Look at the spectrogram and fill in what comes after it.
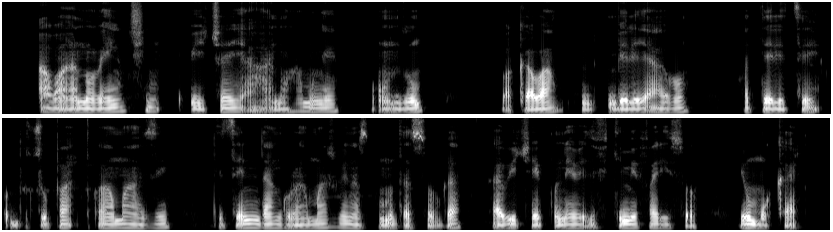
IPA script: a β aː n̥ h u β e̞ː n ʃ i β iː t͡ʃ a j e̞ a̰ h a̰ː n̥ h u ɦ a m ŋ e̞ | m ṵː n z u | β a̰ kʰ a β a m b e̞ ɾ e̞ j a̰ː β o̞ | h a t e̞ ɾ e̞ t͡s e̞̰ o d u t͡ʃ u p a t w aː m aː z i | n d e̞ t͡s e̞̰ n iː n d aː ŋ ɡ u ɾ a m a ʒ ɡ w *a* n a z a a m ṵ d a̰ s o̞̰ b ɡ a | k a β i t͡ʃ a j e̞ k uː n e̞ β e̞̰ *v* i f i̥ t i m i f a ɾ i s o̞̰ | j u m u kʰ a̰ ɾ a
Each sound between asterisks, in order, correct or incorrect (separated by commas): incorrect, incorrect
